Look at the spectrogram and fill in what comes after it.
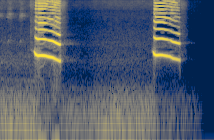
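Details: Deer calling twice: a clear, high, slightly falling whistled note held about half a second, the two separated by under two seconds of faint low-pitched background noise.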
